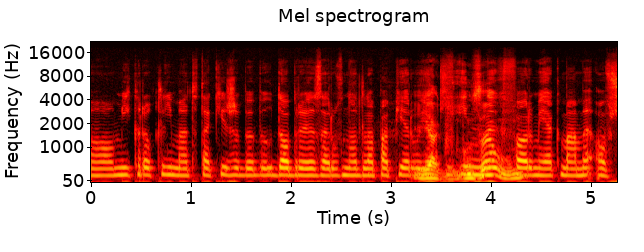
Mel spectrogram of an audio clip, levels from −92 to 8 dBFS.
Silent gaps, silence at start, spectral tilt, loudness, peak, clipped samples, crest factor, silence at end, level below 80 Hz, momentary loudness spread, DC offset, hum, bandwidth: none; 0 s; -5.5 dB/octave; -29 LUFS; -10 dBFS; under 0.1%; 18 dB; 0 s; -64 dBFS; 8 LU; 0.2%; none; 16.5 kHz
